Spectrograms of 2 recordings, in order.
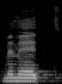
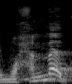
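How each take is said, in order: First: The name is said as two short syllables, Mehmet. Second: The name is said in full as Mohammed. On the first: The speaker calls it wrong. "Il y a certains qui disent Mehmet" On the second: The speaker calls it right. "C'est Mohammed, c'est pas Mehmet"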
